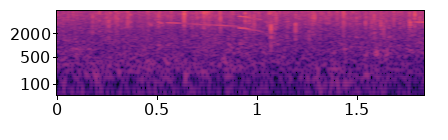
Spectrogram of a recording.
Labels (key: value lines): label: biophony, dolphin
recorder: SoundTrap 500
